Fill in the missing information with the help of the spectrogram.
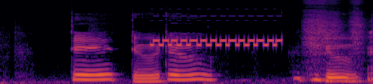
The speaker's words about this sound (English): Actually, you hear a ring. The ring of a phone that seems to be in your pocket that you do not remember putting in your pocket.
